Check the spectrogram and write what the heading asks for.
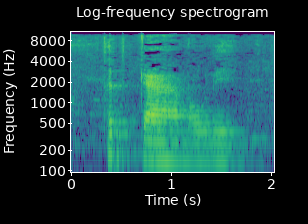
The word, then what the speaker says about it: Thích Ca Mâu Ni: Usually we pronounce in Vietnamese, Thích Ca Mâu Ni. Thích Ca Mâu Ni is the translation, is the pronunciation from the original term Shakyamuni.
